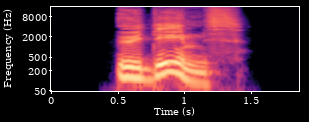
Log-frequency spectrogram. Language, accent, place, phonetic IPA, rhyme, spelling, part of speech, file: German, Germany, Berlin, [øˈdeːms], -eːms, Ödems, noun, De-Ödems.ogg
- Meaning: genitive singular of Ödem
